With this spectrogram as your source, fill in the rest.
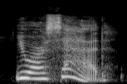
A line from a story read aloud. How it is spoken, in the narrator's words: the knight said in an anxious tone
